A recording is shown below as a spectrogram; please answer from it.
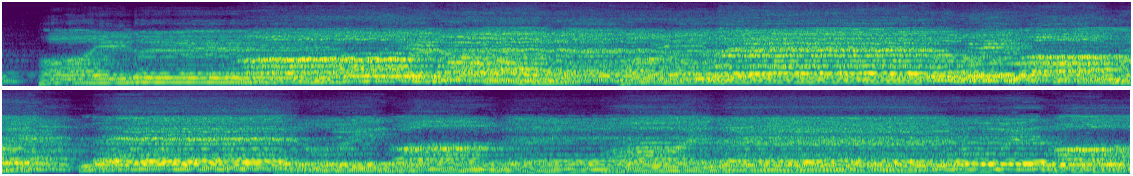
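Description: Romanian Orthodox men's choir singing a Christmas carol a cappella in several voice parts. Brief breaths break the singing just after the start and about halfway. From about two-thirds through, a low bass note is held steady under the melody.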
